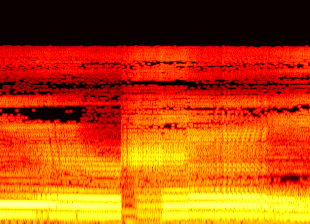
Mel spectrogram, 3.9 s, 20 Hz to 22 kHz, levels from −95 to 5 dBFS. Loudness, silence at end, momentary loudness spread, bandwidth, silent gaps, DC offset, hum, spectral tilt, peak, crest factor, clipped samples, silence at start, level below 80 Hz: -10 LUFS; 0 s; 5 LU; 10.5 kHz; none; under 0.1%; none; -7.5 dB/octave; 0 dBFS; 10 dB; under 0.1%; 0 s; -34 dBFS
